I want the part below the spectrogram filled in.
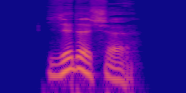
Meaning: inflection of jiddisch: 1. strong/mixed nominative/accusative feminine singular 2. strong nominative/accusative plural 3. weak nominative all-gender singular
- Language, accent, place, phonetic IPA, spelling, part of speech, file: German, Germany, Berlin, [ˈjɪdɪʃə], jiddische, adjective, De-jiddische.ogg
